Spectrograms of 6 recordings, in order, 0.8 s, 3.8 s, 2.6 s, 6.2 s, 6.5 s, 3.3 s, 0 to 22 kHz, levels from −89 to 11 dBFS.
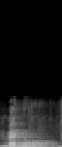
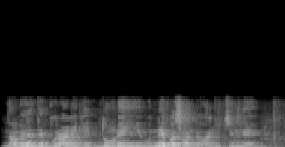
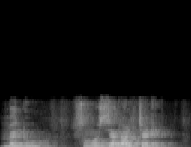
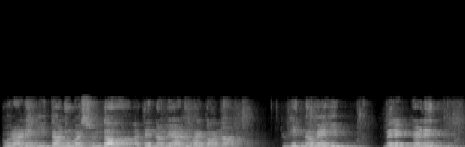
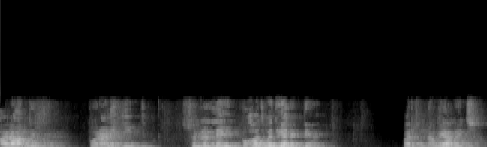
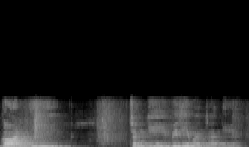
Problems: background sounds at intervals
